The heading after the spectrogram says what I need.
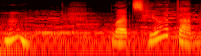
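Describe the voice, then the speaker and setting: A woman's voice: a little high, sing-song, slow pace. A woman playing a young noblewoman swordfighter in an audio drama, theatrical, with a sarcastic edge and a fierce temper. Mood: sweet sarcasm. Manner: sugary, mock-polite, theatrical. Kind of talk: audio drama character acting. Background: loud music.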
